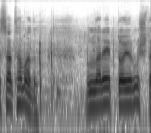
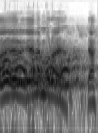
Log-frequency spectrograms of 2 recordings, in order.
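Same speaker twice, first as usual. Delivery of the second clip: very high, loud, slow shout; 11 semitones higher, 13 dB louder, slower than usual. Real, not acted. Shouting at the animals to come back here. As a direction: yell them back before they run off.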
